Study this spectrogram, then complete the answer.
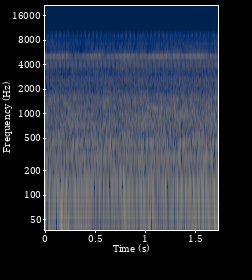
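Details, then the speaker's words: Twin-tub washing machine spin-dryer motor tested on bench on aluminium plate, spinning counterclockwise, no electrical leakage: steady smooth electric hum with light buzz, no rattles or scraping; quiet, motor confirmed working. Normal running. "suaranya masih halus nih pak tidak Berisik padahal ini di atas seng ataupun plat dinamo plat bukan betina Pak aluminium Pak"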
